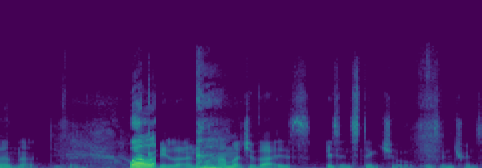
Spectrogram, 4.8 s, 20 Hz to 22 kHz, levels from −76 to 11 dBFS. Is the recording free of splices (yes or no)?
no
